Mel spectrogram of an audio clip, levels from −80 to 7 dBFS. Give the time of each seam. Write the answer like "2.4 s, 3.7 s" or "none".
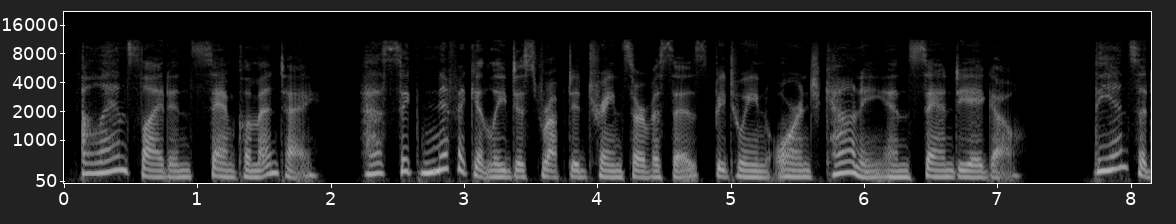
none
